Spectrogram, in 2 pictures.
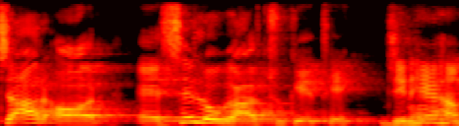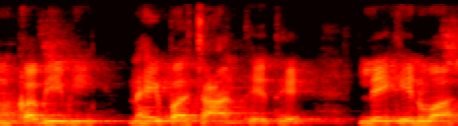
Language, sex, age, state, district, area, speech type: Hindi, male, 18-30, Uttar Pradesh, Sonbhadra, rural, spontaneous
